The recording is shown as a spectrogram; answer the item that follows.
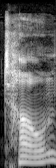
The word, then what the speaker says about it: Toon: There are 16 episodes across 2 seasons of Tone. That's Toon. Streaming now. Spelled like tune, but pronounced tone.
